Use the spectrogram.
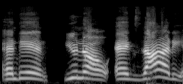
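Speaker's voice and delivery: usual speaking voice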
